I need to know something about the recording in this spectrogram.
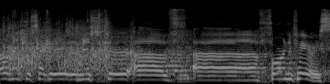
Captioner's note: some Applause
